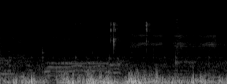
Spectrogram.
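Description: Wind rumbling on the microphone, with a few light clicks from a metal garlic press and ladle being handled over the pot.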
